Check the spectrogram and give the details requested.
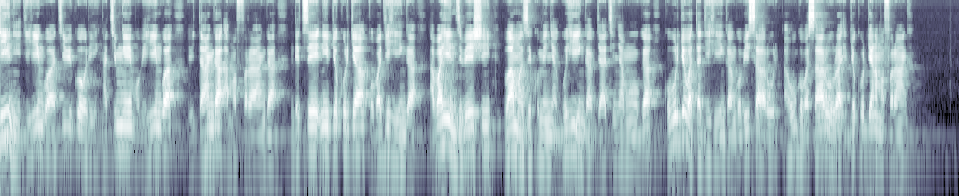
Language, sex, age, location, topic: Kinyarwanda, female, 25-35, Nyagatare, agriculture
